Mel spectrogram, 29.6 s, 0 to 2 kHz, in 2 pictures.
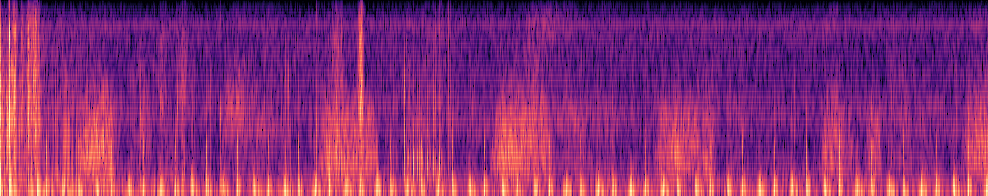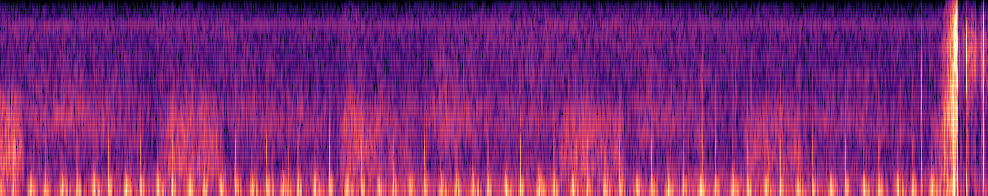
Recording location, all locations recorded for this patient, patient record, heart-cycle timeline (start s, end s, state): pulmonary valve (PV)
aortic valve (AV)+pulmonary valve (PV)+tricuspid valve (TV)+mitral valve (MV)
#Age: Child
#Sex: Male
#Height: 123.0 cm
#Weight: 22.4 kg
#Pregnancy status: False
#Murmur: Absent
#Murmur locations: nan
#Most audible location: nan
#Systolic murmur timing: nan
#Systolic murmur shape: nan
#Systolic murmur grading: nan
#Systolic murmur pitch: nan
#Systolic murmur quality: nan
#Diastolic murmur timing: nan
#Diastolic murmur shape: nan
#Diastolic murmur grading: nan
#Diastolic murmur pitch: nan
#Diastolic murmur quality: nan
#Outcome: Normal
#Campaign: 2014 screening campaign
0.00	1.77	unannotated
1.77	1.90	diastole
1.90	2.02	S1
2.02	2.12	systole
2.12	2.22	S2
2.22	2.38	diastole
2.38	2.50	S1
2.50	2.62	systole
2.62	2.70	S2
2.70	2.86	diastole
2.86	2.96	S1
2.96	3.08	systole
3.08	3.18	S2
3.18	3.32	diastole
3.32	3.42	S1
3.42	3.54	systole
3.54	3.64	S2
3.64	3.78	diastole
3.78	3.90	S1
3.90	4.00	systole
4.00	4.10	S2
4.10	4.24	diastole
4.24	4.36	S1
4.36	4.46	systole
4.46	4.56	S2
4.56	4.70	diastole
4.70	4.82	S1
4.82	4.92	systole
4.92	5.00	S2
5.00	5.16	diastole
5.16	5.28	S1
5.28	5.38	systole
5.38	5.48	S2
5.48	5.62	diastole
5.62	5.74	S1
5.74	5.84	systole
5.84	5.94	S2
5.94	6.08	diastole
6.08	6.20	S1
6.20	6.30	systole
6.30	6.40	S2
6.40	6.54	diastole
6.54	6.66	S1
6.66	6.78	systole
6.78	6.86	S2
6.86	7.02	diastole
7.02	7.14	S1
7.14	7.24	systole
7.24	7.34	S2
7.34	7.52	diastole
7.52	7.64	S1
7.64	7.74	systole
7.74	7.82	S2
7.82	8.00	diastole
8.00	8.12	S1
8.12	8.22	systole
8.22	8.32	S2
8.32	8.48	diastole
8.48	8.58	S1
8.58	8.70	systole
8.70	8.78	S2
8.78	8.94	diastole
8.94	9.06	S1
9.06	9.18	systole
9.18	9.26	S2
9.26	9.44	diastole
9.44	9.54	S1
9.54	9.66	systole
9.66	9.76	S2
9.76	9.92	diastole
9.92	10.04	S1
10.04	10.14	systole
10.14	10.24	S2
10.24	10.42	diastole
10.42	10.52	S1
10.52	10.64	systole
10.64	10.74	S2
10.74	10.90	diastole
10.90	11.00	S1
11.00	11.12	systole
11.12	11.22	S2
11.22	11.38	diastole
11.38	11.48	S1
11.48	11.60	systole
11.60	11.70	S2
11.70	11.86	diastole
11.86	11.96	S1
11.96	12.08	systole
12.08	12.18	S2
12.18	12.34	diastole
12.34	12.46	S1
12.46	12.58	systole
12.58	12.66	S2
12.66	12.84	diastole
12.84	12.94	S1
12.94	13.06	systole
13.06	13.16	S2
13.16	13.32	diastole
13.32	13.44	S1
13.44	13.54	systole
13.54	13.64	S2
13.64	13.80	diastole
13.80	13.90	S1
13.90	14.02	systole
14.02	14.12	S2
14.12	14.28	diastole
14.28	14.40	S1
14.40	14.50	systole
14.50	14.60	S2
14.60	14.76	diastole
14.76	14.88	S1
14.88	15.00	systole
15.00	15.10	S2
15.10	15.26	diastole
15.26	15.36	S1
15.36	15.48	systole
15.48	15.58	S2
15.58	15.74	diastole
15.74	15.84	S1
15.84	15.96	systole
15.96	16.06	S2
16.06	16.20	diastole
16.20	16.32	S1
16.32	16.42	systole
16.42	16.52	S2
16.52	16.68	diastole
16.68	16.80	S1
16.80	16.92	systole
16.92	17.00	S2
17.00	17.16	diastole
17.16	17.28	S1
17.28	17.38	systole
17.38	17.48	S2
17.48	17.64	diastole
17.64	17.74	S1
17.74	17.86	systole
17.86	17.96	S2
17.96	18.12	diastole
18.12	18.22	S1
18.22	18.34	systole
18.34	18.42	S2
18.42	18.58	diastole
18.58	18.68	S1
18.68	18.80	systole
18.80	18.90	S2
18.90	19.06	diastole
19.06	19.16	S1
19.16	19.26	systole
19.26	19.36	S2
19.36	19.52	diastole
19.52	19.62	S1
19.62	19.74	systole
19.74	19.84	S2
19.84	20.00	diastole
20.00	20.12	S1
20.12	20.22	systole
20.22	20.32	S2
20.32	20.48	diastole
20.48	20.58	S1
20.58	20.70	systole
20.70	20.80	S2
20.80	20.96	diastole
20.96	21.06	S1
21.06	21.18	systole
21.18	21.26	S2
21.26	21.42	diastole
21.42	21.52	S1
21.52	21.64	systole
21.64	21.74	S2
21.74	21.90	diastole
21.90	22.00	S1
22.00	22.12	systole
22.12	22.22	S2
22.22	22.38	diastole
22.38	22.50	S1
22.50	22.60	systole
22.60	22.70	S2
22.70	22.88	diastole
22.88	23.00	S1
23.00	23.10	systole
23.10	23.20	S2
23.20	23.38	diastole
23.38	23.50	S1
23.50	23.60	systole
23.60	23.70	S2
23.70	23.88	diastole
23.88	23.98	S1
23.98	24.10	systole
24.10	24.20	S2
24.20	24.36	diastole
24.36	24.46	S1
24.46	24.58	systole
24.58	24.68	S2
24.68	24.82	diastole
24.82	24.94	S1
24.94	25.06	systole
25.06	25.14	S2
25.14	25.30	diastole
25.30	25.42	S1
25.42	25.54	systole
25.54	25.62	S2
25.62	25.80	diastole
25.80	25.90	S1
25.90	26.02	systole
26.02	26.12	S2
26.12	26.28	diastole
26.28	26.40	S1
26.40	26.50	systole
26.50	26.60	S2
26.60	26.78	diastole
26.78	26.88	S1
26.88	27.00	systole
27.00	27.10	S2
27.10	27.26	diastole
27.26	27.36	S1
27.36	27.48	systole
27.48	27.58	S2
27.58	27.76	diastole
27.76	27.86	S1
27.86	27.98	systole
27.98	28.08	S2
28.08	28.26	diastole
28.26	29.65	unannotated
